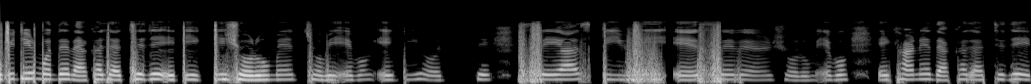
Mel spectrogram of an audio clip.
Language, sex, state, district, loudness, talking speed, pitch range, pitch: Bengali, female, West Bengal, Jalpaiguri, -18 LUFS, 120 wpm, 210-230 Hz, 225 Hz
